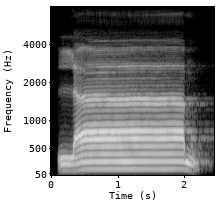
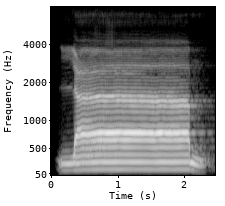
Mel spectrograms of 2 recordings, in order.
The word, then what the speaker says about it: لام: তো জিহ্বার আগার কিনারা সামনের উপরে যে দাঁতের মাড়ি আছে মাড়ির সাথে লাগান এবং আমার সাথে উচ্চারণ করুন লাম لام লাম لام লাম।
